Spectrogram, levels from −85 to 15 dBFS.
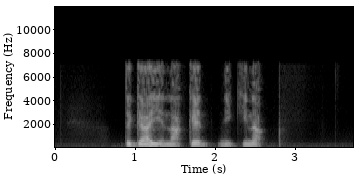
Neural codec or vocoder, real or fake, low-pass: codec, 16 kHz, 0.4 kbps, LongCat-Audio-Codec; fake; 7.2 kHz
